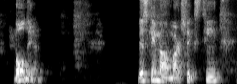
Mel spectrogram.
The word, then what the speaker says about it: Bolduan: It's Kate Bolduan. I'm pretty sure that's how you say it. Bolduan.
